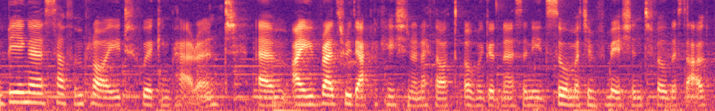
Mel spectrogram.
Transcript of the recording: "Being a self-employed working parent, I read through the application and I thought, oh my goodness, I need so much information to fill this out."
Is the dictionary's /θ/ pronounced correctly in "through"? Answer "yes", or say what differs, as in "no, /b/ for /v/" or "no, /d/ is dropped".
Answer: yes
